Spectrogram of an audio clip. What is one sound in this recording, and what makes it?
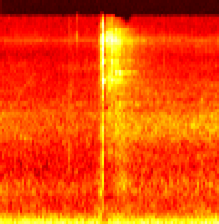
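A golf driver strikes a ball off a tee with a sharp crack.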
